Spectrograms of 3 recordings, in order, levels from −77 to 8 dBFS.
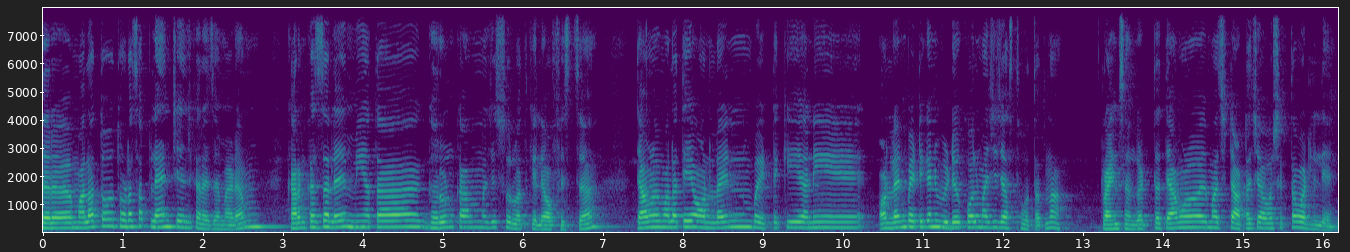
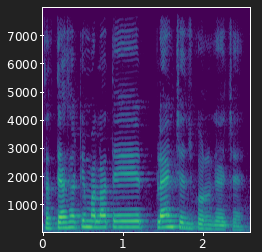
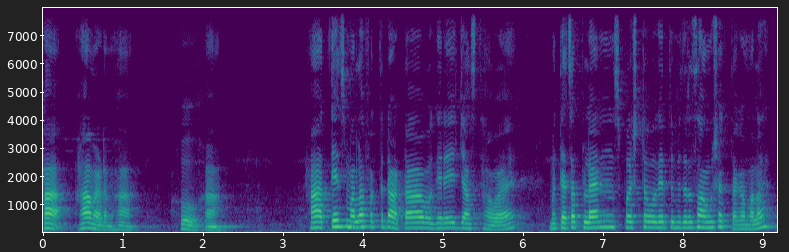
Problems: none marked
